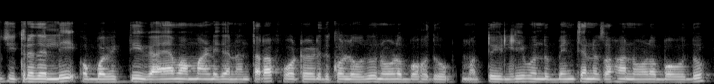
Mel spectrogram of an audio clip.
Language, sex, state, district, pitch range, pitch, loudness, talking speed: Kannada, male, Karnataka, Bangalore, 120-130 Hz, 125 Hz, -16 LUFS, 135 wpm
